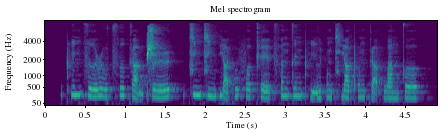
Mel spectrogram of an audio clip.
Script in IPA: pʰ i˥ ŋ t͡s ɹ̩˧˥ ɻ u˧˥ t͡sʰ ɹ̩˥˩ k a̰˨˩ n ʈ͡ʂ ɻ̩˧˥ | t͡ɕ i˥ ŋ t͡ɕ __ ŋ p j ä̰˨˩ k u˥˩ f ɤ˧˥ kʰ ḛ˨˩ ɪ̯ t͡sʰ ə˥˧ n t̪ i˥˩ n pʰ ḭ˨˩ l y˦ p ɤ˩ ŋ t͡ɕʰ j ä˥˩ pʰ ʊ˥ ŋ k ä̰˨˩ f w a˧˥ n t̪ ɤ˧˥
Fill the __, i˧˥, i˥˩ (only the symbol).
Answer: i˧˥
